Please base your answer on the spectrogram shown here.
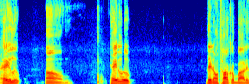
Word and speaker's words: Caleb: I keep calling this boy Khalid because that's how we pronounce it. It's Caleb, man. Right. Caleb.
